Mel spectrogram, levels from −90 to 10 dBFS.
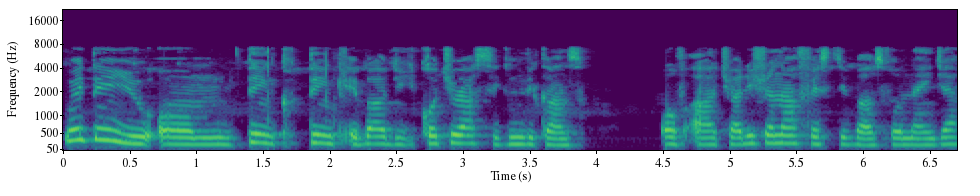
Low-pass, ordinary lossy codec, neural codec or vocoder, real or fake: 7.2 kHz; none; none; real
